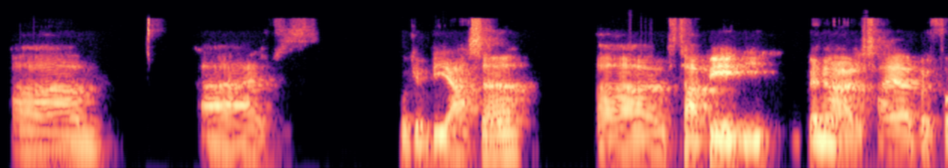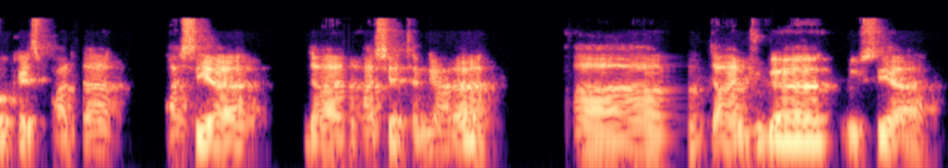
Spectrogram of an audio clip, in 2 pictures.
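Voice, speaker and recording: Young american guy, english native, low-ish voice, slow and hesitant in his second language, echoey room. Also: level tone, a bit bright. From Florida, United States. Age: young adult. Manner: halting second-language speech with frequent hesitations. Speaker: interview guest, student. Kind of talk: conversational interview. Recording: roomy, echoey sound.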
